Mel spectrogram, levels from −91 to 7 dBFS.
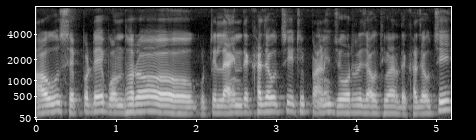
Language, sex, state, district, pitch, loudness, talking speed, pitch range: Odia, male, Odisha, Malkangiri, 140 Hz, -17 LUFS, 140 wpm, 135-160 Hz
